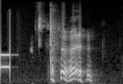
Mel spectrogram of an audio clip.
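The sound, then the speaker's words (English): A single short telephone keypad tone beeps at the start, loud, followed after a brief pause by about a second of a voice speaking. “Why are you pressing buttons?”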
